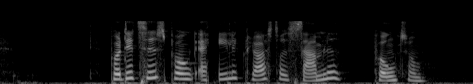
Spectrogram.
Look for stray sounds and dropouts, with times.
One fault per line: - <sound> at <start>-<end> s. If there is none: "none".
- dropout at 2.1-2.2 s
